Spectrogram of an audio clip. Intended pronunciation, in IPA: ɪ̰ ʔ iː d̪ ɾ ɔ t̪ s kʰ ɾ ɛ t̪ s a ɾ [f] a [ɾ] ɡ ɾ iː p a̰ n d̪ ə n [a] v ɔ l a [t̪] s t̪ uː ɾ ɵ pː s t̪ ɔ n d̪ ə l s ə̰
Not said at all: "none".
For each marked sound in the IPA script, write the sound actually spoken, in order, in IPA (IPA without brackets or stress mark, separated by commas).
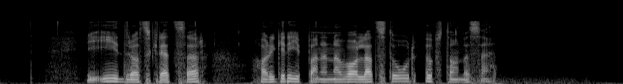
h, ɾ, a, t̪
